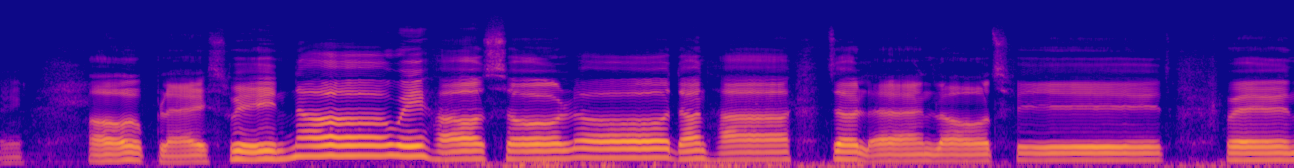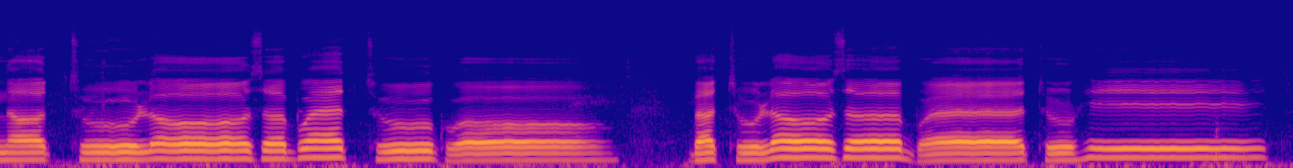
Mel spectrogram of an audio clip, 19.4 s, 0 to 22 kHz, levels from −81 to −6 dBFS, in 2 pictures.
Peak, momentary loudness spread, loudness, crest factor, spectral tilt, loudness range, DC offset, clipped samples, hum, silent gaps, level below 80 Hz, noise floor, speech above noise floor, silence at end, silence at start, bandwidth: -12 dBFS; 8 LU; -27 LUFS; 16 dB; -6.5 dB/octave; 4 LU; under 0.1%; under 0.1%; none; none; -50 dBFS; -58 dBFS; 32 dB; 0.2 s; 0 s; 12 kHz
